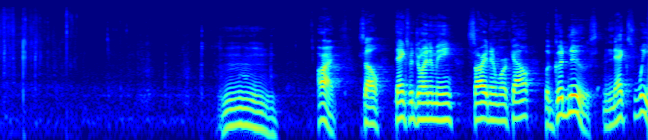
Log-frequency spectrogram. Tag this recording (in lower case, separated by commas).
biting, inside a small room, speech, chewing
